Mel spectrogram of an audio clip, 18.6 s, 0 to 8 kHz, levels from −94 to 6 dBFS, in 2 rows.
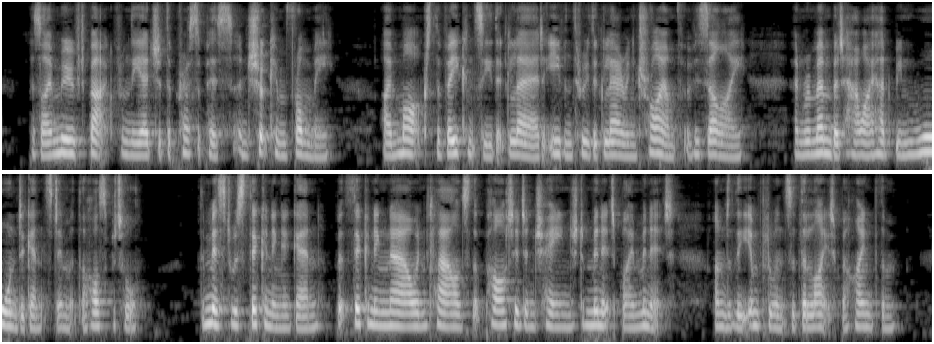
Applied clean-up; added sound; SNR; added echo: none; none; none; none.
